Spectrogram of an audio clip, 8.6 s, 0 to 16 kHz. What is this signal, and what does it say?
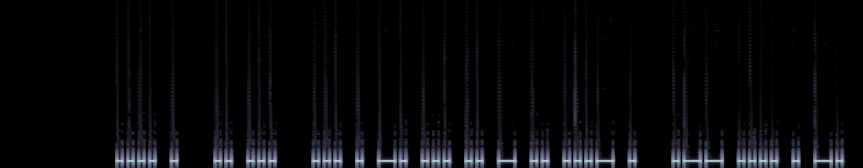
Morse code, heard as a keyed tone, about 22 wpm, 700 Hz. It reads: HE IS SENSITIVE WHEN
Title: Sentences from Top 1400 Words 22wpm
